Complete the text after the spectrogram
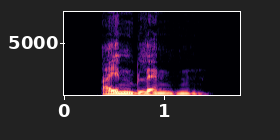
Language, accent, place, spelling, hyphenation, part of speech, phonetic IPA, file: German, Germany, Berlin, einblenden, ein‧blen‧den, verb, [ˈaɪ̯nˌblɛndn̩], De-einblenden.ogg
- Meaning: 1. to display, to show 2. to fade in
